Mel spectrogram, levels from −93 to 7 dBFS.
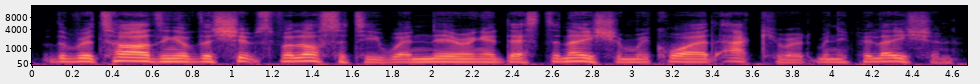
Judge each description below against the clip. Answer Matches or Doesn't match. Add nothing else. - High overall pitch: Doesn't match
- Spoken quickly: Doesn't match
